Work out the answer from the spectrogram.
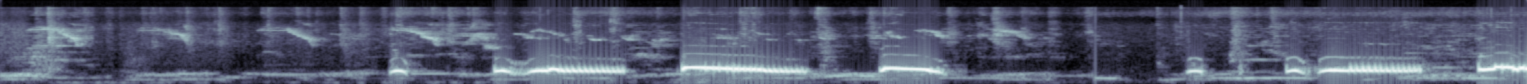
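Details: Spotted dove giving a repeated phrase of loud, level, hollow coos, some short and some long, in two bursts separated by a pause, over a softer, lower cooing in the background.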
